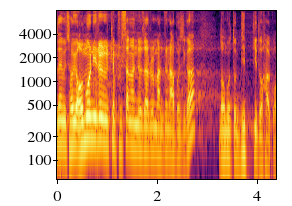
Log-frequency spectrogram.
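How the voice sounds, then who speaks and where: A man speaks at a fairly quick pace with a fairly high pitch and lively intonation. He has a normal speaking voice. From South Korea. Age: 60s. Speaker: missionary. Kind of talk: sermon.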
